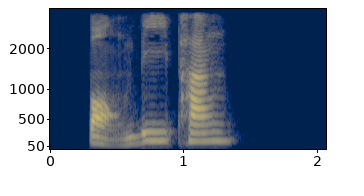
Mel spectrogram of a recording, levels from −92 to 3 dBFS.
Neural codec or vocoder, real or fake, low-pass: vocoder, 44.1 kHz, 80 mel bands, Vocos; fake; 3.6 kHz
